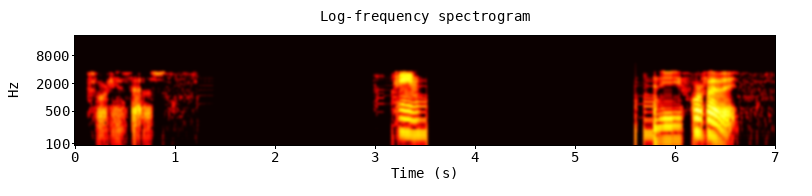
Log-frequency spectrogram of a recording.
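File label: Raleigh Police Southwest District Dispatch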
